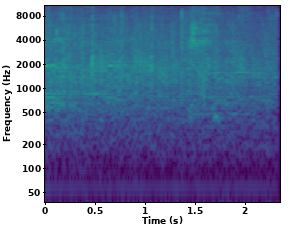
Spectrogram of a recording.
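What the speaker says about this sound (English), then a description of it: "let's give both Leslie and Brittany another big round of applause" Sustained applause from a union rally crowd in a state Capitol, a dense, steady patter of many hands clapping for the whole stretch, with faint voices mixed in.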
